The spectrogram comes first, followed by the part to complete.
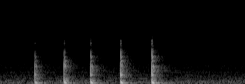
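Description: Someone knocking on a door: five evenly spaced knocks, about three a second, announcing a visitor.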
